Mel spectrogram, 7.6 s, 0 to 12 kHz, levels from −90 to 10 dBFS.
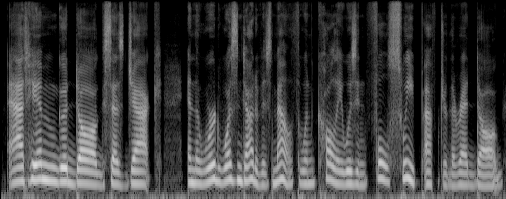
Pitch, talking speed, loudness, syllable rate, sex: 190 Hz, 190 wpm, -18 LUFS, 3.7 syllables/s, female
